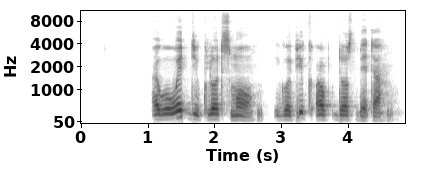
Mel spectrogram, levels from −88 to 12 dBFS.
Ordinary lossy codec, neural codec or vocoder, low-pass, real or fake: none; none; none; real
